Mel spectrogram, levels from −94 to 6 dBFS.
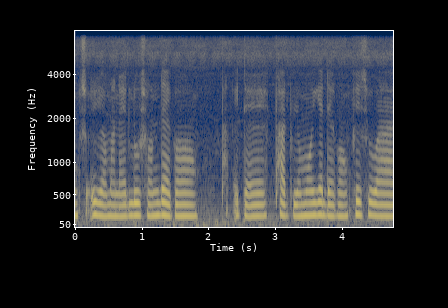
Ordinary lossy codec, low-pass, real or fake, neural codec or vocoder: none; 7.2 kHz; real; none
